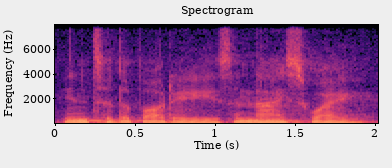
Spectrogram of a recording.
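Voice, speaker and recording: A man guides a meditation in a dark, mellow, low voice. His delivery is calm and gentle, with long pauses between phrases. The sound carries a long reverberant tail. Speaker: meditation teacher. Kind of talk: guided body scan meditation. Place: indoor room at a wellness centre. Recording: reverberant hall, faint background noise.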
